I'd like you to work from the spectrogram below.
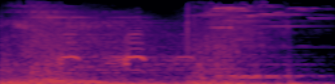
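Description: A loud goose honk from the Magic: The Gathering Arena game, two short nasal honks standing over a dense, busy game soundscape, with no talking.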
